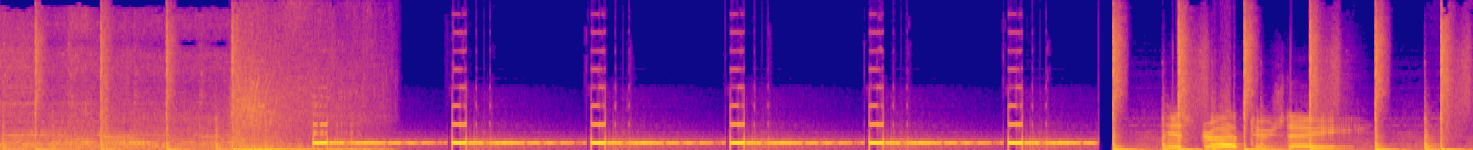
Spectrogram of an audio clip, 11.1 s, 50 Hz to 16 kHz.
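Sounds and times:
sharp beep-ticks: 0:02.4 - 0:08.3.

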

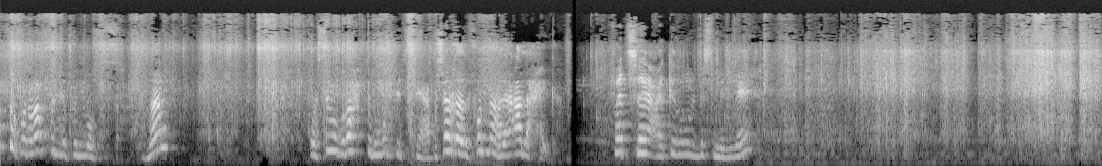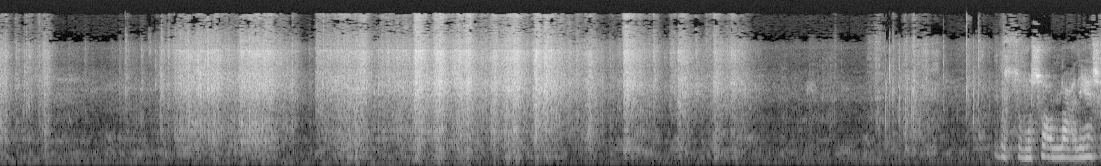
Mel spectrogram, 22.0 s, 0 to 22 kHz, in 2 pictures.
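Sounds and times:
foil and paper crinkling: 0:00.0 - 0:21.4.

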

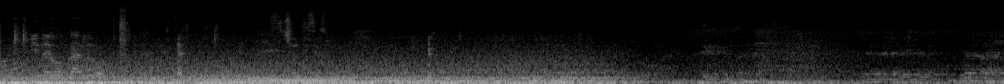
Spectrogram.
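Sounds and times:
bus engine rumble: 0:00.0 - 0:06.7
steady hum: 0:00.0 - 0:10.0.

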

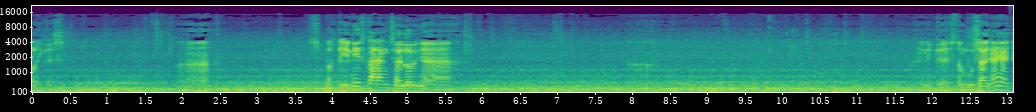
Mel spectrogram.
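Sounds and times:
car engine rumble from cabin: 0:00.0 - 0:13.0
tyres on asphalt: 0:00.0 - 0:13.0.

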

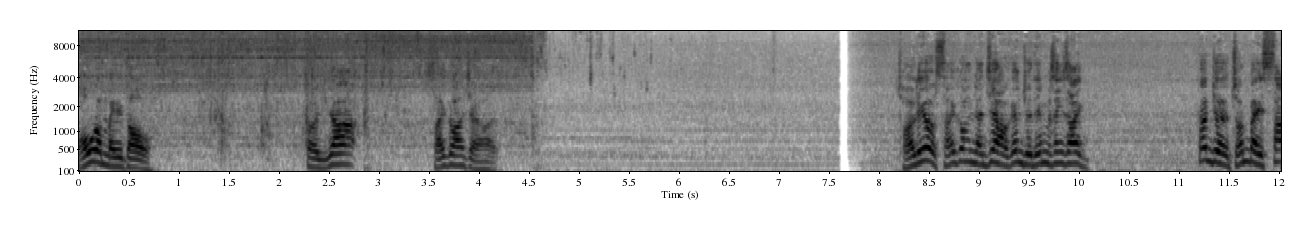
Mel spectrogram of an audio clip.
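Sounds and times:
tap water running into colander: 0:00.0 - 0:05.9.

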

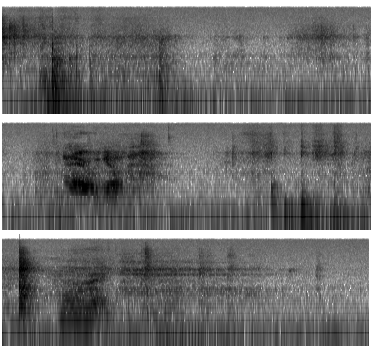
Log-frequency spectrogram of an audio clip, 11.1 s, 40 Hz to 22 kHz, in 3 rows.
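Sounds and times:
dull thumps: 0:00.0 - 0:02.7, 0:06.1 - 0:09.9.

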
